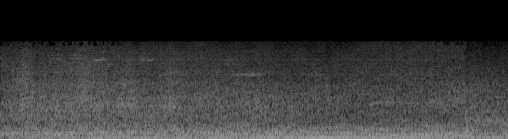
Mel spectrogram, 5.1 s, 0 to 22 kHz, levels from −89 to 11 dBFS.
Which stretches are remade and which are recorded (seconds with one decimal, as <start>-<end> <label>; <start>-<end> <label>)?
0.0-1.2 recorded; 1.2-4.3 remade; 4.3-5.1 recorded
